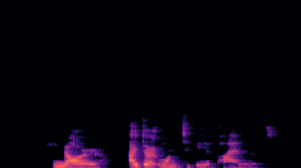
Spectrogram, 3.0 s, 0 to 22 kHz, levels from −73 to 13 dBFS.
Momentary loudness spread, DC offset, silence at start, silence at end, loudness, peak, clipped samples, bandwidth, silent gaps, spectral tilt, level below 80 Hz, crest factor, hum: 13 LU; under 0.1%; 0.55 s; 0.45 s; -19 LUFS; -2 dBFS; under 0.1%; 6.4 kHz; none; -6.5 dB/octave; -72 dBFS; 20 dB; none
